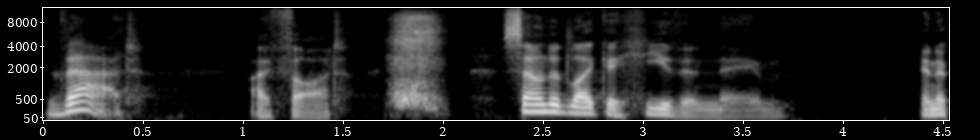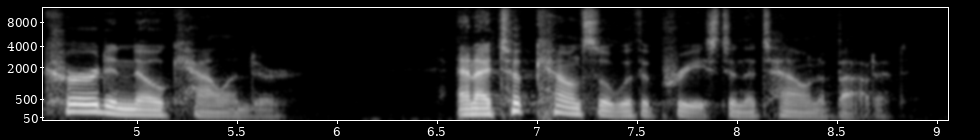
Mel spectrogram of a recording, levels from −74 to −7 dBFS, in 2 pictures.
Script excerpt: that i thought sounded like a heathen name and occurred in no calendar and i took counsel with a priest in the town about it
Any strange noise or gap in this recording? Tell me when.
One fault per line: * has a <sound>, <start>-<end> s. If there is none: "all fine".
* has a sniff, 1.7-2.0 s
